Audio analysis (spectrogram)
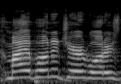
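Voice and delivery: ordinary delivery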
